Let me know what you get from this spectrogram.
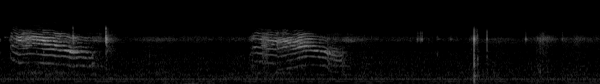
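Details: Two drawn-out meows from Divot the pet cat, about two and a half seconds apart, each bending upward and then sliding down. Then come quiet room hiss and a few faint clicks.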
